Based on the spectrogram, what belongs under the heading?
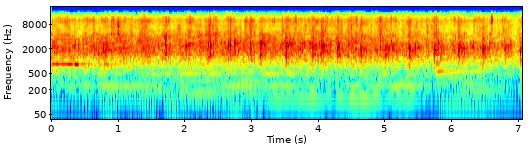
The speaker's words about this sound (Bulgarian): О, би следвало да ръкопляскате, като че времето ви идва.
